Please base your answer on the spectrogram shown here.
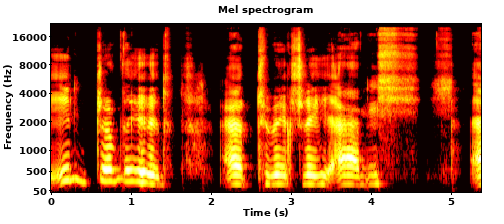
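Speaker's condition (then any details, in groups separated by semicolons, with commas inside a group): Cerebral palsy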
